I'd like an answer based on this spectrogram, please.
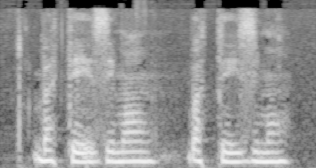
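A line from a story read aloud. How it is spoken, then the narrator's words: Whispered reply. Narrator (Italian): sussurrando replicò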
